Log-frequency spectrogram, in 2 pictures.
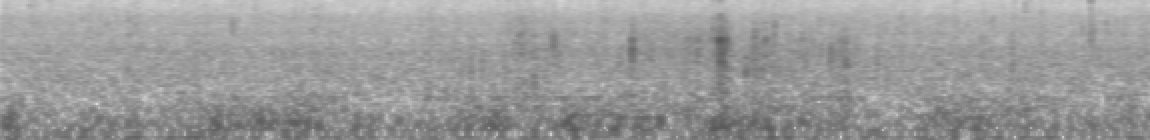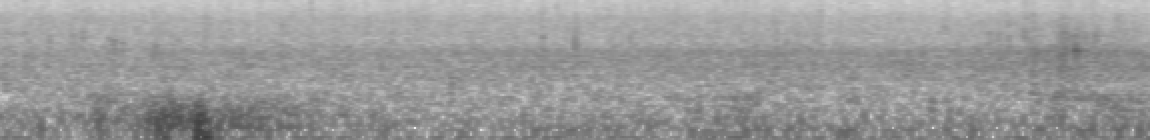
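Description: Light rain falling, a faint steady hiss with scattered sharp drop ticks. A short dull thump just past halfway is the loudest moment.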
